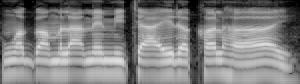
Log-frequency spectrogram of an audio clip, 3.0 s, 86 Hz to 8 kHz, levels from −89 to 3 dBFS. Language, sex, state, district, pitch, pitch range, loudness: Magahi, male, Jharkhand, Palamu, 150 Hz, 145-155 Hz, -14 LUFS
